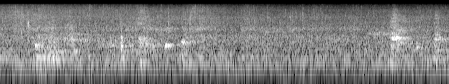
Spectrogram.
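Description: Minced meat and potatoes sizzling steadily in an aluminium pot, with a wooden spatula scraping against the pot a few times and one louder knock about four seconds in.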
